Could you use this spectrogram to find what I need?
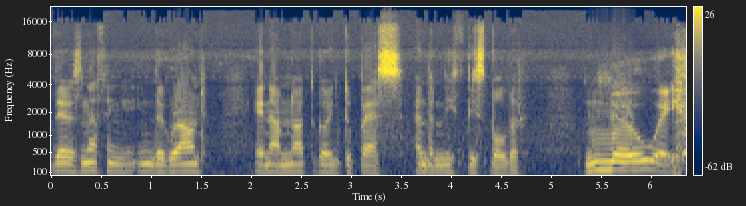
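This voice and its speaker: Amid noticeable background noise, a man with a Portuguese accent speaks at a fairly slow pace and medium pitch. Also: fairly even intonation. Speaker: fossil hunter vlogger. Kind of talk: outdoor vlog narration. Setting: outdoors. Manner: halting, many fillers.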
